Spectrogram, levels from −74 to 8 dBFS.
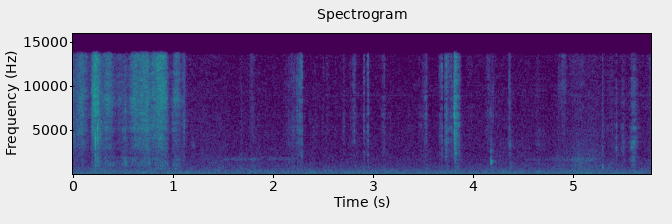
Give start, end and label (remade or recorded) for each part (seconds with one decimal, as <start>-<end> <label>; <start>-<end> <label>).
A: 0.0-5.8 recorded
